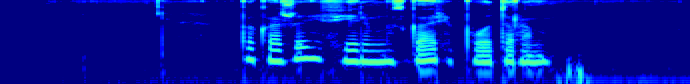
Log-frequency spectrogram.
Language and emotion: Russian, neutral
